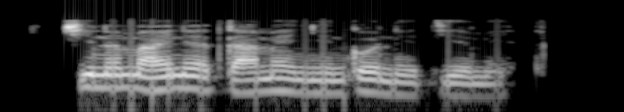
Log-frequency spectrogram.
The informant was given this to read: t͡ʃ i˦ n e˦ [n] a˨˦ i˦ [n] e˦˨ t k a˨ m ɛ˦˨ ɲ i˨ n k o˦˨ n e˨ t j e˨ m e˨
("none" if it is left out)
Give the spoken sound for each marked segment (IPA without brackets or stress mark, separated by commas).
m, n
